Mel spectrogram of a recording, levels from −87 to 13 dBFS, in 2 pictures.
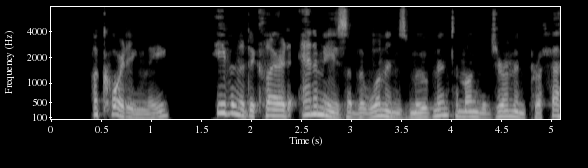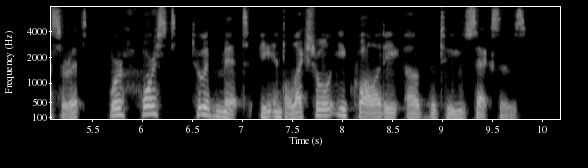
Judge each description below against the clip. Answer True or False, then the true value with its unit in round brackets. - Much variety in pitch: True (6.0 semitones)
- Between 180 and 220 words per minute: False (140 wpm)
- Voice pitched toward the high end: False (130 Hz)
